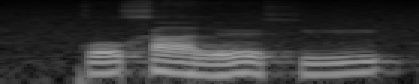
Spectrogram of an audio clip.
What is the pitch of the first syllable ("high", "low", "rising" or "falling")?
rising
